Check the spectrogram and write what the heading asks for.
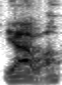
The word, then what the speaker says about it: Yahuah: one name is and how I proved that it is pronounced Yahuah and why it is essential for us to use it.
